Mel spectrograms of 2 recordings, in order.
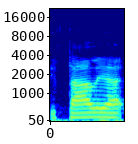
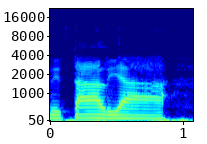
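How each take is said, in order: First: The final vowel is short. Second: The final vowel is lengthened. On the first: The word stands on its own. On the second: It means in Italy.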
